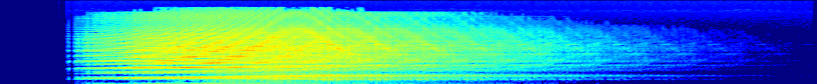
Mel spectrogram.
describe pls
Tortured violin to make something creepy
scratching, scratch, record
